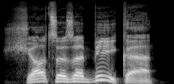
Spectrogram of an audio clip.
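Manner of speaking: thunderous, thundering, slow, booming, bellowed shout. He breaks up a brawl among a heap of fighters, thundering. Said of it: "Гримнув він".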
